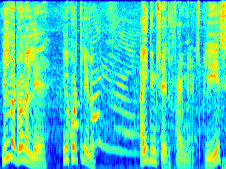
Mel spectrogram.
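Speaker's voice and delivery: high, loud promise. Real, not acted. Aunt promising the drone to the child, high and coaxing.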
